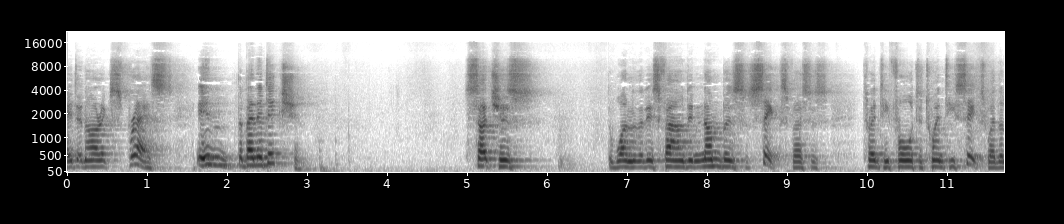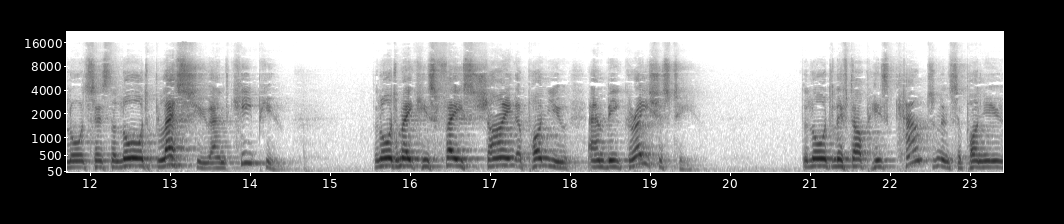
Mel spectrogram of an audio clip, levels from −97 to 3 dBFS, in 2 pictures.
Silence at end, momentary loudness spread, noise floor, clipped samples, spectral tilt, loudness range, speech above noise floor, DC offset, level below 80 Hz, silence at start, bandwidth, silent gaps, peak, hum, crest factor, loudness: 0 s; 13 LU; -65 dBFS; under 0.1%; -4 dB/octave; 7 LU; 44 dB; under 0.1%; -66 dBFS; 0 s; 11.5 kHz; none; -4 dBFS; none; 20 dB; -21 LUFS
